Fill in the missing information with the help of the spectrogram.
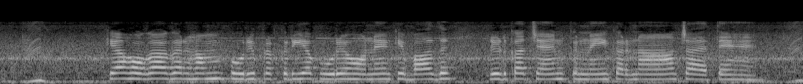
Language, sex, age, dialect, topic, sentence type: Hindi, female, 18-24, Awadhi Bundeli, banking, question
